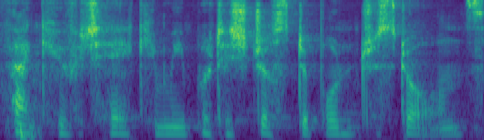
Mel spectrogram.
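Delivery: put-on speaking with an Irish accent. Retelling what she said after being taken to Stonehenge, Irish accent. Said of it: "In her Irish accent".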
